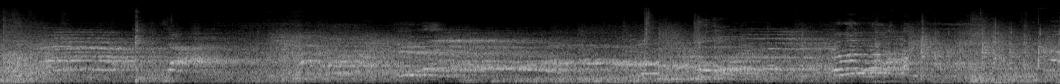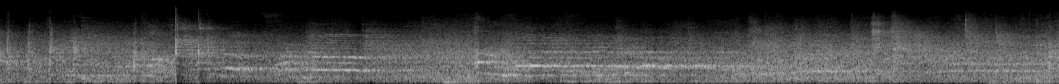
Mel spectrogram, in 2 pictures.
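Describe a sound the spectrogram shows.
Skates scrape and hiss across ice in a large echoing rink.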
